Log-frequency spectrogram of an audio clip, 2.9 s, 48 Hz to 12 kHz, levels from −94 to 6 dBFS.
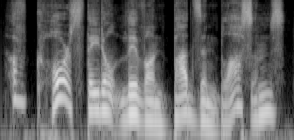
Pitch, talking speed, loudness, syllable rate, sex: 140 Hz, 185 wpm, -19 LUFS, 4.0 syllables/s, male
